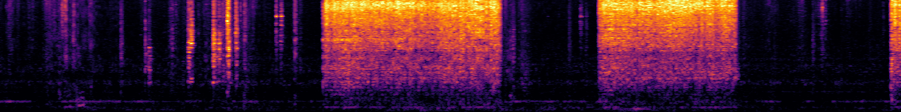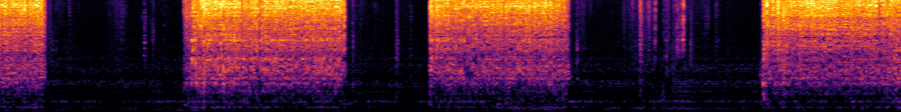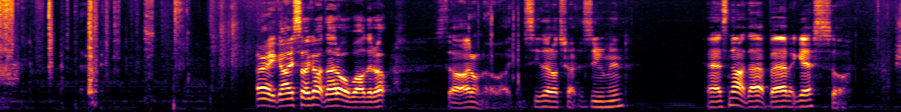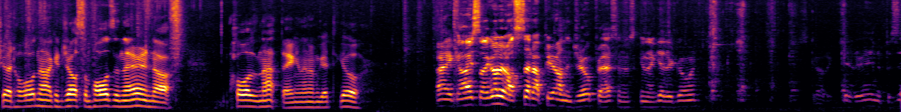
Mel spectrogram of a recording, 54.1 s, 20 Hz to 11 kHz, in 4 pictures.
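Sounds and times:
electric welder hissing: 4.8 - 7.7, 9.0 - 11.2, 13.3 - 14.4, 16.2 - 18.8, 19.9 - 22.2, 24.9 - 27.5.

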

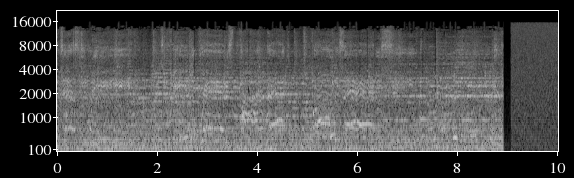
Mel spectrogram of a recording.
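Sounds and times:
music: 0.0 - 9.0
television static hiss: 0.0 - 10.0.

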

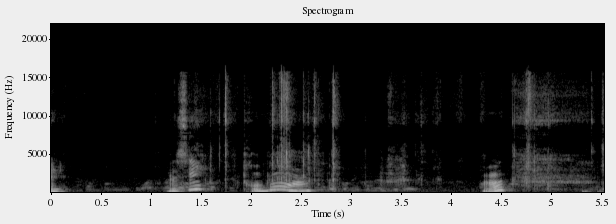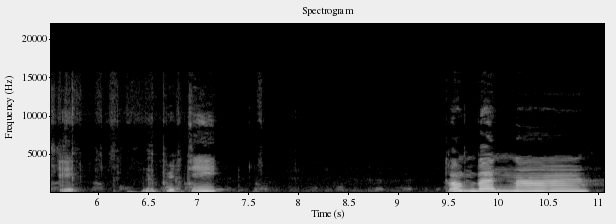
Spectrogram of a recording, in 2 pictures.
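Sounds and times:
plastic packet rustling: 1.5 - 3.8.

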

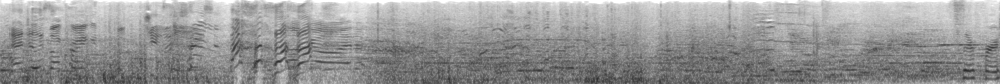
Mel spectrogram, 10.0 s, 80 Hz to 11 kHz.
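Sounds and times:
amusement ride noise: 0.0 - 10.0
mix of voices: 0.0 - 10.0
women laughing and squealing: 1.7 - 6.3.

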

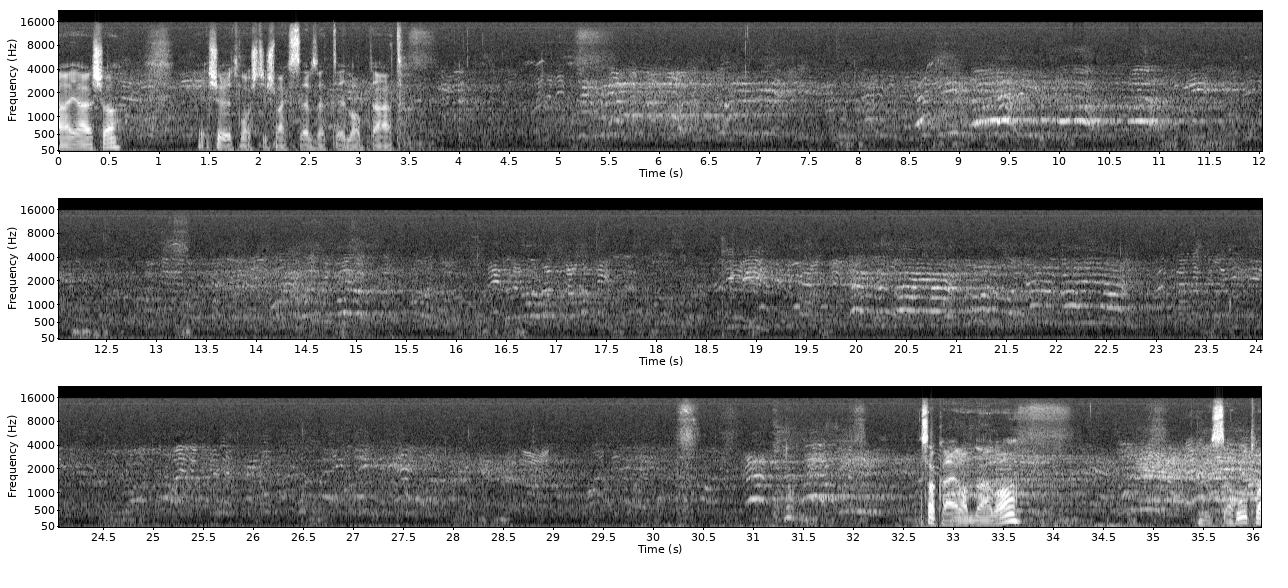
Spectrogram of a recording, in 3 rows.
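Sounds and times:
distant crowd shouting and chanting: 0.0 - 36.0.

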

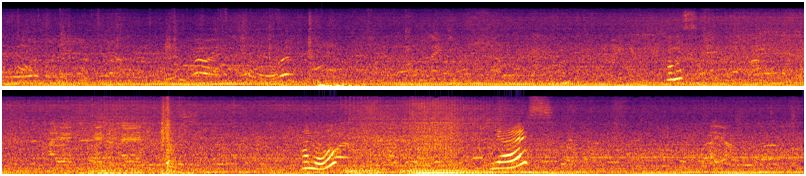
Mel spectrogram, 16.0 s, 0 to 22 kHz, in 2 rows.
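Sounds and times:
traffic drone: 0.0 - 16.0.

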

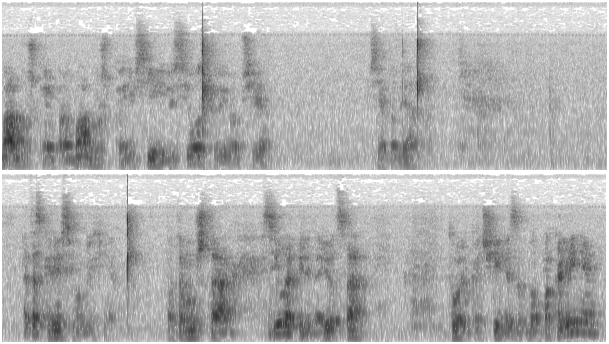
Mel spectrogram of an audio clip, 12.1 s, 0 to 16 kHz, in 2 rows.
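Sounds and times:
sharp click: 4.0 - 4.4.

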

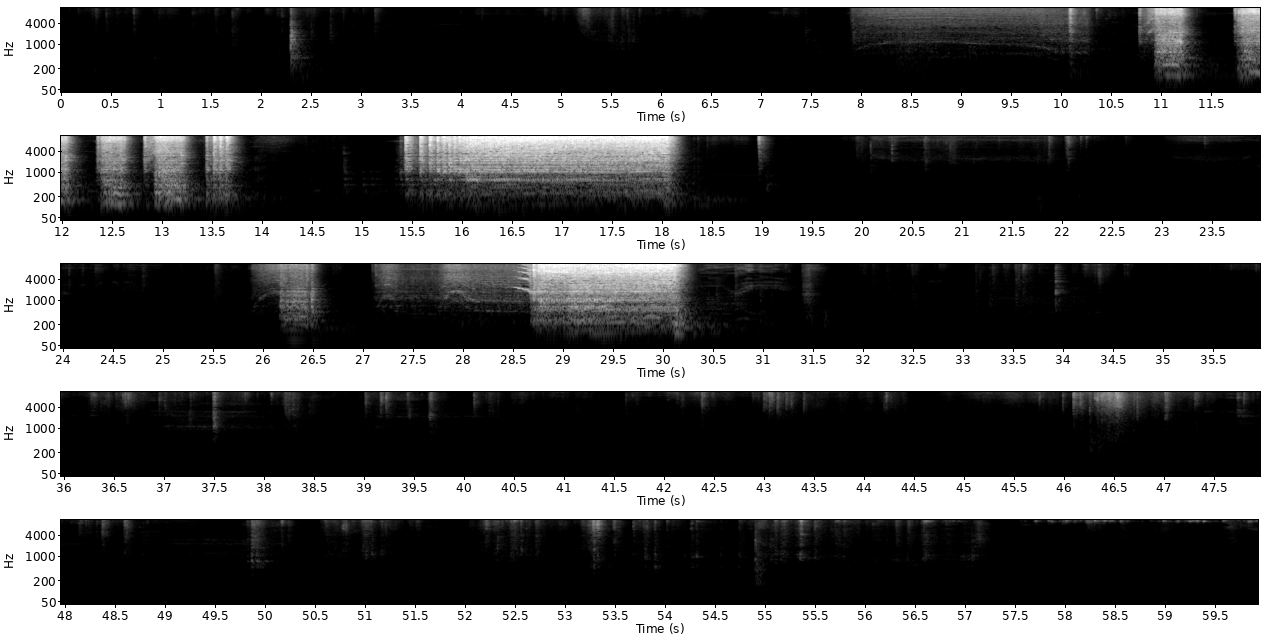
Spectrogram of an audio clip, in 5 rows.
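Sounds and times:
cordless drill driving screws: 7.9 - 13.8, 15.4 - 18.2, 25.9 - 30.4.

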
